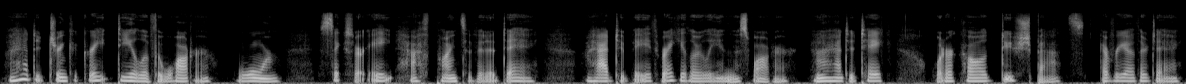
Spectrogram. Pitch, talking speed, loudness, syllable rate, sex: 155 Hz, 200 wpm, -21 LUFS, 5.3 syllables/s, female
